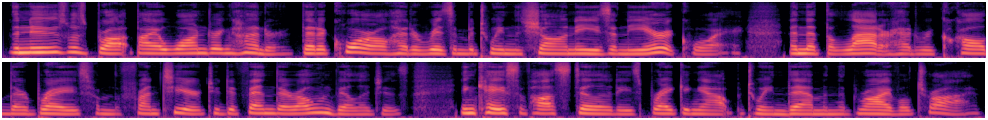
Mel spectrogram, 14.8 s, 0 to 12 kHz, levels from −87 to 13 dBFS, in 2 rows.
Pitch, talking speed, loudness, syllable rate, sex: 200 Hz, 190 wpm, -19 LUFS, 5.2 syllables/s, female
